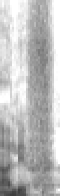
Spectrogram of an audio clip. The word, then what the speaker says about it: আলিফ: আলিফ দ্রুত উচ্চারণ করতে হবে, মুখের খালি জায়গা থেকে উচ্চারণ।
